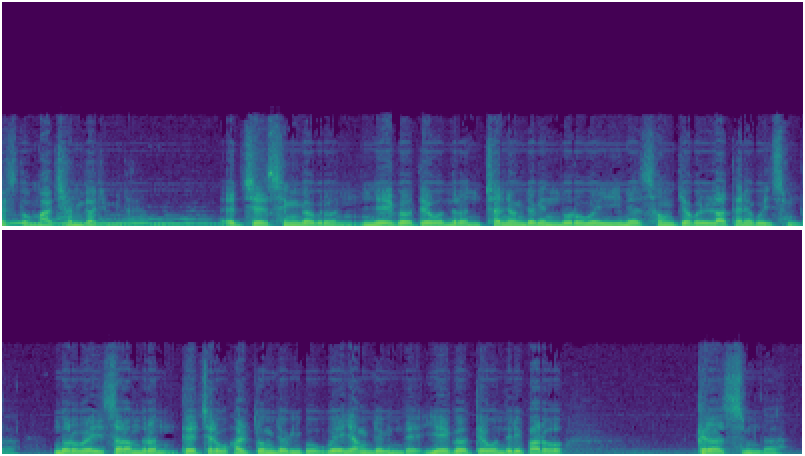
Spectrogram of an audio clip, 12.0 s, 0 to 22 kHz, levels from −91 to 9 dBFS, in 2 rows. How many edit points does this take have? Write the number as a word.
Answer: one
